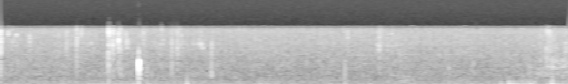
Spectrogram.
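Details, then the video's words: Cornish Rex cat eating salad indoors: soft crunchy bites and scattered chewing clicks, one sharper crunch early on, a few quieter nibbles later, all over a low steady room hum. "Cornish rex Helga syö salaattia"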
